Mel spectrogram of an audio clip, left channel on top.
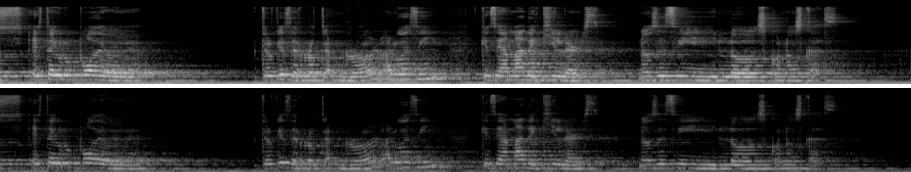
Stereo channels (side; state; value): right; quieter; 10.7 dB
